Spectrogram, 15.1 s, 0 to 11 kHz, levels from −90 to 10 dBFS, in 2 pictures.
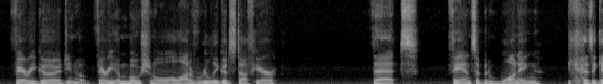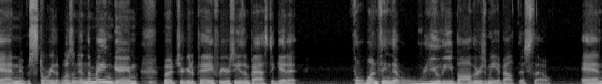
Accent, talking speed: American, 210 wpm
